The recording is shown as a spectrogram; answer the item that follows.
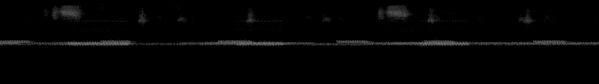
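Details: Crickets in grass on a warm Bulgarian summer night, surround-recorded: a constant high ringing trill rising into louder bursts about every second, with faint buzzing insects higher up.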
